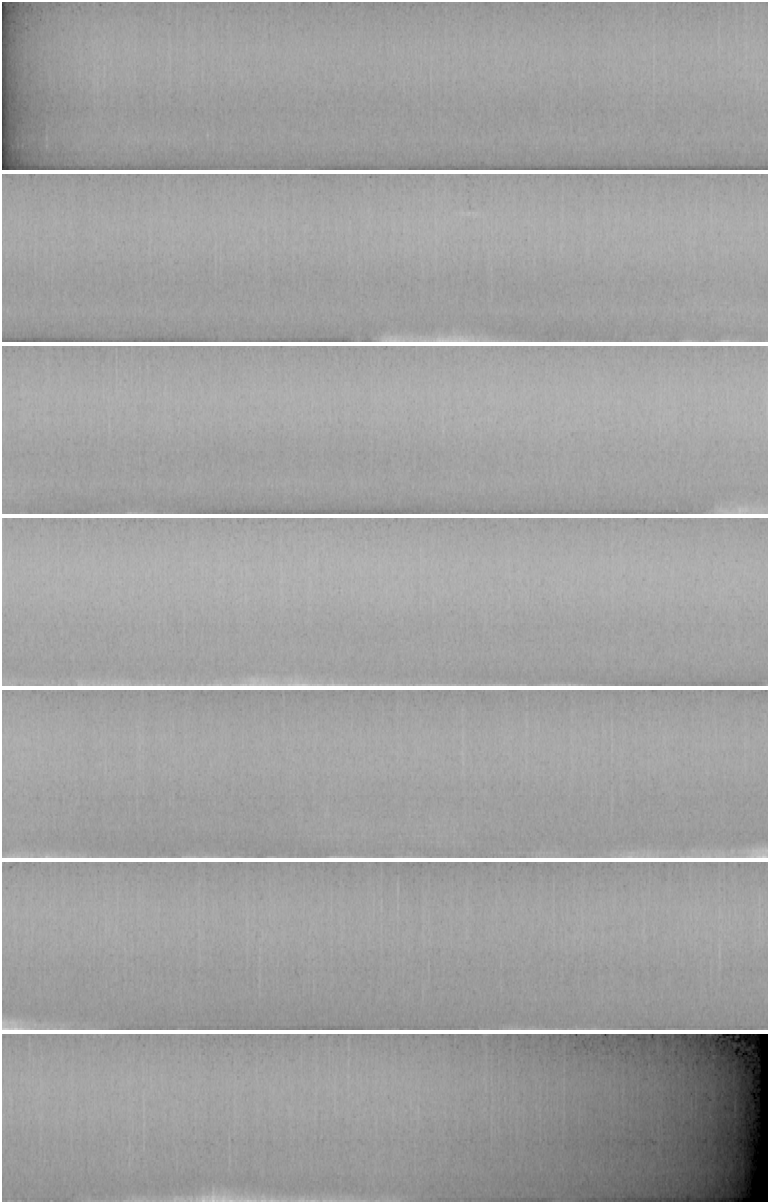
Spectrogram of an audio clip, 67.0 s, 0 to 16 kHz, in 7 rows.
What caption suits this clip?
I found this awesome natural delay effect when i edited my records. If you pay attention, you'll notice the reflection of the lighting what caused the walls of the street.
ZoomH2N _ XY side
Name me if You use it:
Tamás Bohács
